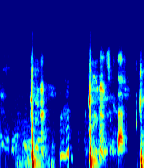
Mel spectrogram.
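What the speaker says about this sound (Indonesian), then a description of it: "Namanya batuk." A couple of short, harsh coughs burst out close by, separated by brief pauses and a little breathy vocal noise.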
